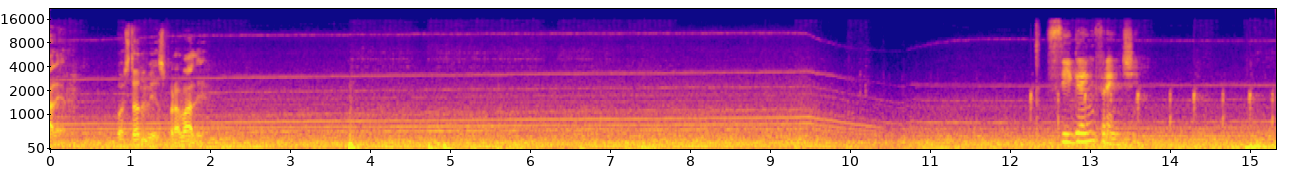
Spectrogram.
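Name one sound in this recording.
A bus engine hums steadily, then drops in pitch as it slows.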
